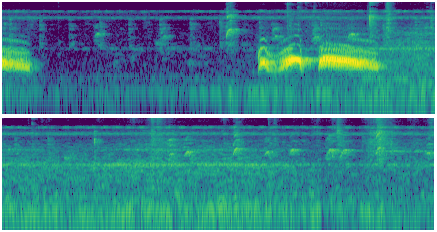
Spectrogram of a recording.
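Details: Spotted dove (terkukur) cooing at night, which it rarely does. A low coo ends at the start, followed by a pause, then a loud two-part coo phrase, and finally a steady low hum with faint high chirps.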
